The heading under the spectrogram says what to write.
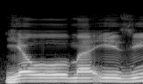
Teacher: یو واولین ہے، تھوڑا نرمی کے ساتھ آدھے الف کی مقدار کے برابر کھینچ کر پڑھیں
